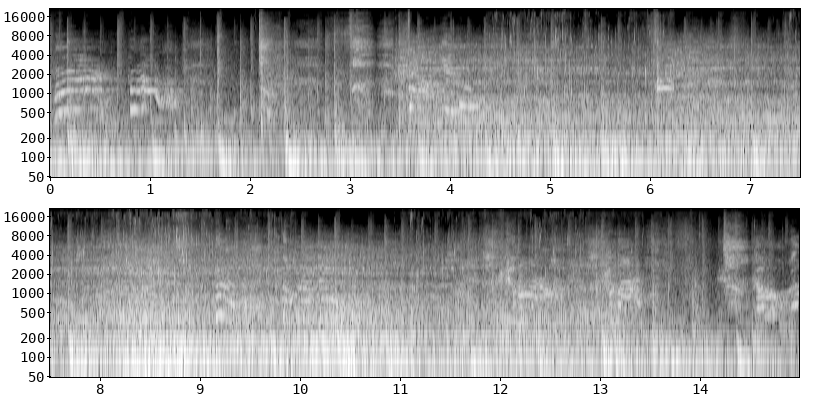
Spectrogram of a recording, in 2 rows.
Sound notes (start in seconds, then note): 1.6 gun shots; 4.1 creature roaring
